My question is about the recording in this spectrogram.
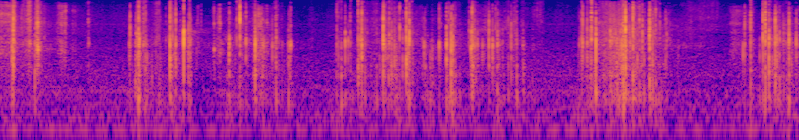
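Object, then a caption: Acrylic rhinestones on a plastic sticker sheet. Fingertips and nails pick and scratch at red and yellow acrylic rhinestones on the clear plastic backing of a plastic rhinestone sticker sheet. Bright, crisp crinkly clicks and scratchy taps come in clustered bursts separated by short quiet pauses, with almost no low end and no ringing after each touch.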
